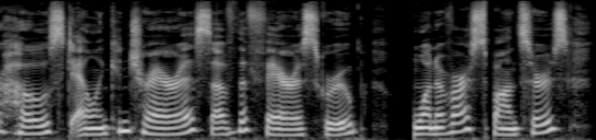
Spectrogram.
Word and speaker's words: Pharus: I'm your host, Ellen Contreras of the Ferris Group, one of our sponsors.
